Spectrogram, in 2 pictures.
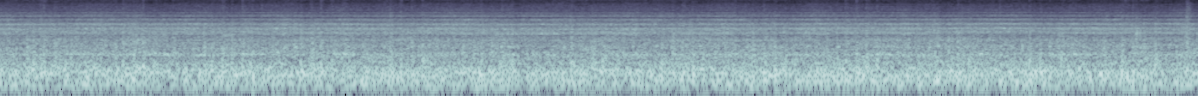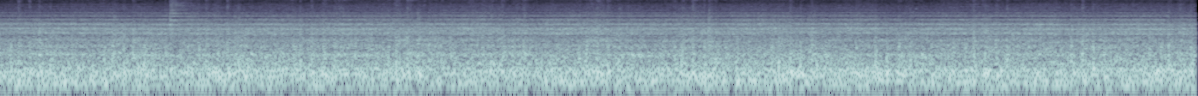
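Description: Coal train of hopper wagons rolling steadily past a level crossing, its wheels clattering and rattling on the track. Over it the crossing's electronic warning bell rings without a break, heard as steady high tones.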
